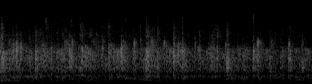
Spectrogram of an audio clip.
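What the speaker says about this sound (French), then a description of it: "que vous pouvez applaudir aussi extrêmement chaleureusement" Warm audience applause during a public interview event, dense and continuous clapping from a crowd, fairly faint and steady throughout.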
